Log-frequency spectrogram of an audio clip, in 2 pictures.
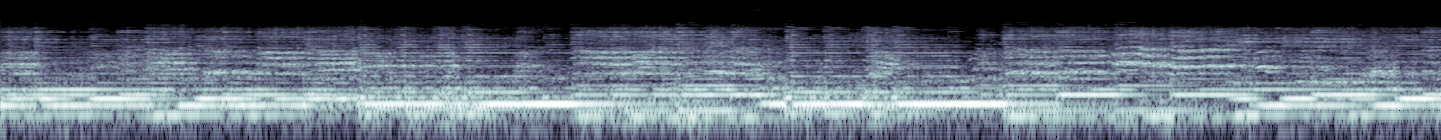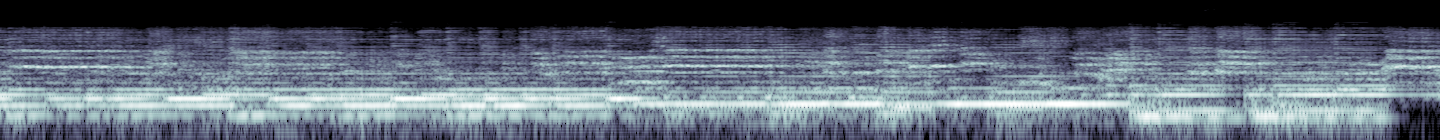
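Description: Mixed choir of women and men singing a song together in several parts, with long held notes.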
